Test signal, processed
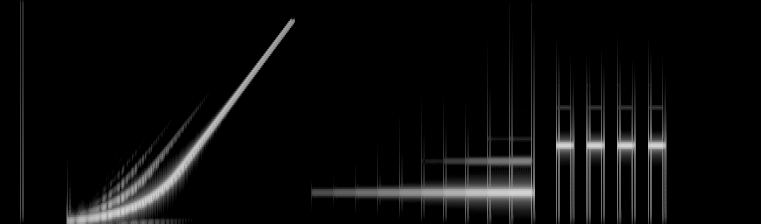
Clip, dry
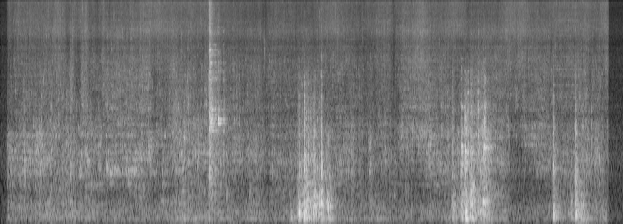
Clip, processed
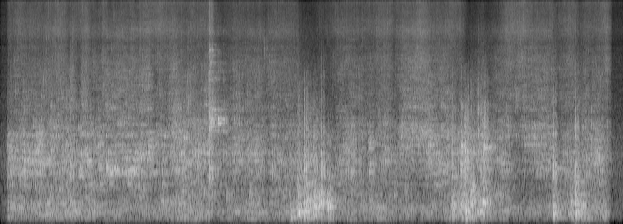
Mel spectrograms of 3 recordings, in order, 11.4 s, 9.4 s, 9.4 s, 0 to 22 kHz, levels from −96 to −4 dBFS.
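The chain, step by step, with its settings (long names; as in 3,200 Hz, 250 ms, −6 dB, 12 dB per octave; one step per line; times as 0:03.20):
high-pass filter 180 Hz 12 dB per octave
high-shelf EQ 2,200 Hz −8.5 dB
downward compressor 2.5 to 1, threshold −33 dBFS
on a send: ambience of single reflections 33 ms −6.5 dB, 46 ms −8 dB
on the sum: highs frequency-modulated by the lows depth 0.31 ms
level +7 dB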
